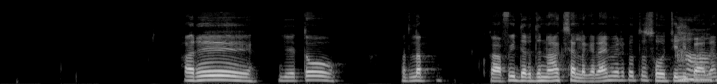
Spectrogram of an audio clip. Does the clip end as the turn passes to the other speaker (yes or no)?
yes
